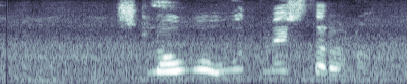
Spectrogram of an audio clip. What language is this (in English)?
Icelandic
